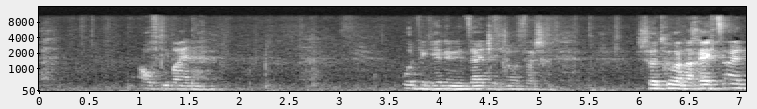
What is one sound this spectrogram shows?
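A middle-aged man speaks to the listener.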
